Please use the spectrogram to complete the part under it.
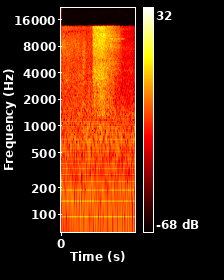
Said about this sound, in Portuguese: Ah, veio o autocarro.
